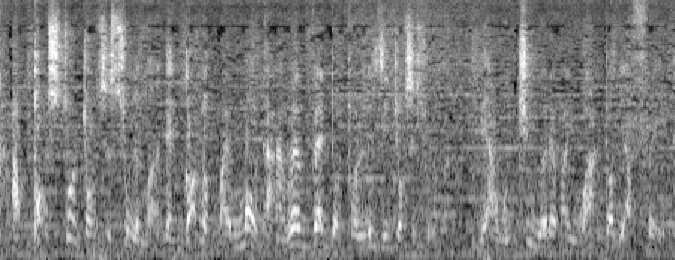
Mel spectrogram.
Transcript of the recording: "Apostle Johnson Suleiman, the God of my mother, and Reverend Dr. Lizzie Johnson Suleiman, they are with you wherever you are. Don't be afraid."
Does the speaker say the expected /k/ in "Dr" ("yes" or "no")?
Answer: no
